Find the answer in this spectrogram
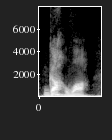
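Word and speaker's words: قهوة: শব্দটি ছিল কিন্তু বলা হয় বলা হচ্ছে কি গাহওয়া এই যে কুলতু আমি বললাম এটাকে বলা হয়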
